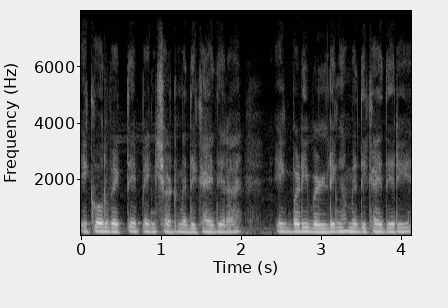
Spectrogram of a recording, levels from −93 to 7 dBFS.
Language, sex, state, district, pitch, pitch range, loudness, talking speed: Hindi, male, Bihar, Vaishali, 135 Hz, 130-140 Hz, -22 LUFS, 260 wpm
